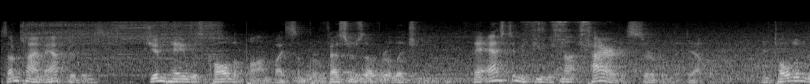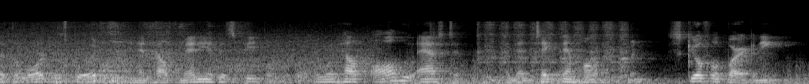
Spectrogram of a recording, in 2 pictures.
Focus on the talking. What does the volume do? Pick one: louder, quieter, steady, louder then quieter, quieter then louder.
steady.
